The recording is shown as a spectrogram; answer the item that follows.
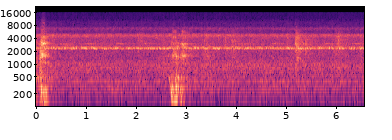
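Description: Steady hiss with a constant high whine and a lower hum, the background noise of an old tape recording. A short low vocal sound comes about three seconds in.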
